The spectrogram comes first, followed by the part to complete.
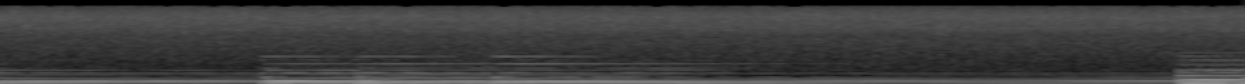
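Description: Slow instrumental piano: notes struck a little after a second in, twice more soon after, each slowly dying away, and a new chord right at the end. Steady rushing water runs underneath.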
